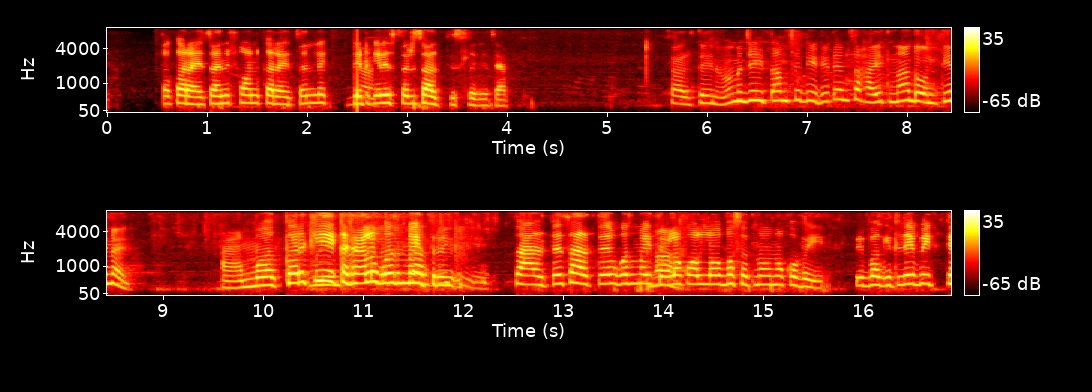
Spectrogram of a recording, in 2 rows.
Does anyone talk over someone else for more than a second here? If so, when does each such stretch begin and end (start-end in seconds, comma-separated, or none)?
10.6-12.0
